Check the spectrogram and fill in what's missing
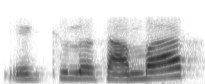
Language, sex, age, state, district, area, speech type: Marathi, female, 30-45, Maharashtra, Amravati, urban, conversation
